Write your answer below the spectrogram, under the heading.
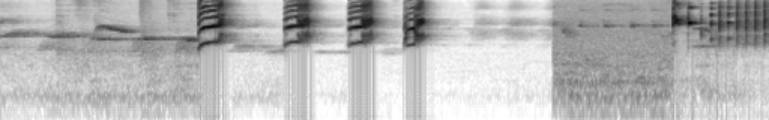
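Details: Lovebird giving its ngekek song, said to provoke rival lovebirds into replying: high sliding whistles, three sharp chirps, a hissy pause, then a quick pulsed trill starting near the end.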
